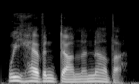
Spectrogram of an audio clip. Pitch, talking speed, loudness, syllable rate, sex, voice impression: 130 Hz, 170 wpm, -16 LUFS, 6.2 syllables/s, female, masculine, slightly feminine, gender-neutral, very adult-like, slightly middle-aged, thick, tensed, slightly weak, slightly dark, hard, slightly muffled, slightly halting, very cool, intellectual, sincere, very calm, slightly friendly, slightly reassuring, very unique, slightly elegant, strict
